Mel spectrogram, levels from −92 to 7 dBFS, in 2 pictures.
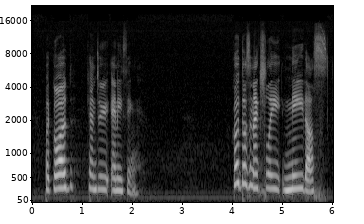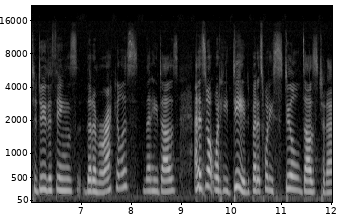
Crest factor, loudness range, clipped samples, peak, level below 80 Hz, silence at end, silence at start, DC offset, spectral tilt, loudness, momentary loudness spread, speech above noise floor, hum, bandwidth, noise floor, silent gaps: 22 dB; 4 LU; under 0.1%; -8 dBFS; -64 dBFS; 0 s; 0.25 s; under 0.1%; -3.5 dB/octave; -28 LUFS; 12 LU; 37 dB; none; 16 kHz; -65 dBFS; none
